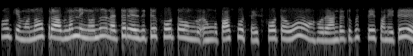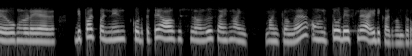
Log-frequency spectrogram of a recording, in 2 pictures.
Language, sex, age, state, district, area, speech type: Tamil, female, 18-30, Tamil Nadu, Cuddalore, rural, conversation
